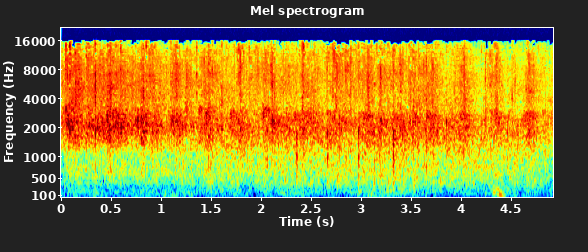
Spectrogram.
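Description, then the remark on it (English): Sustained applause from a crowd, a dense, steady patter of many hands clapping at an even level for the full five seconds, with no talking. “Another wee round of applause for him.”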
